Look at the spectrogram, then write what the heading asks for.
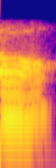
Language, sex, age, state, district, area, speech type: Assamese, female, 18-30, Assam, Dibrugarh, rural, conversation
